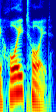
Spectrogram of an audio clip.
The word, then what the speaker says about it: high tide: Named for how speakers pronounce high tide. They say Hoy Toyid, preserved Elizabeth in English from the 1600s.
